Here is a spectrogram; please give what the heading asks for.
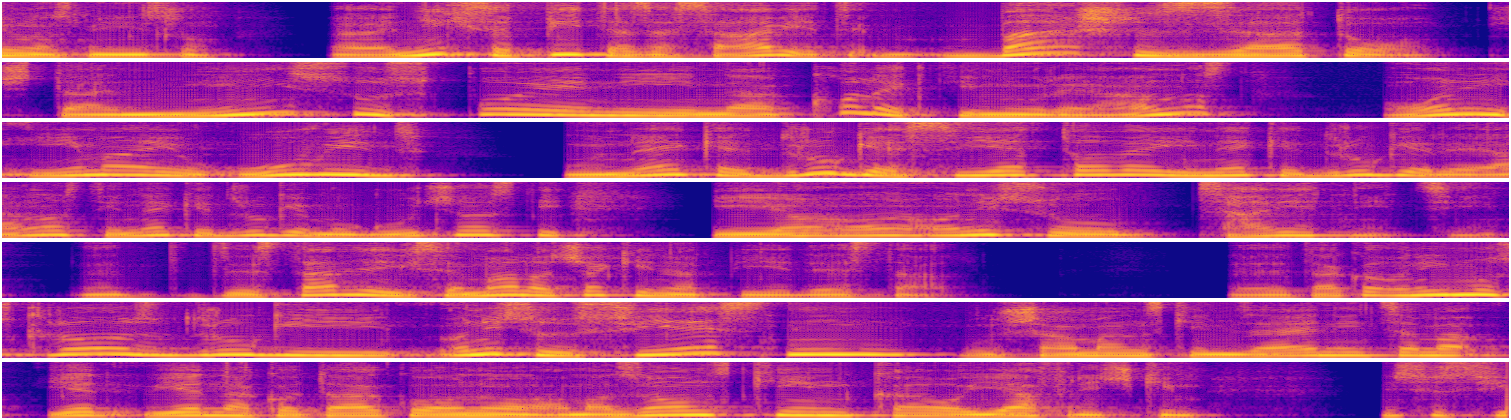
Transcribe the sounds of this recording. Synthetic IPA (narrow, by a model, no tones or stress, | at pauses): inomsmiːslu | ɲiːxse̞piːt̪azasaːʋje̞t̪baʃzat̪o̞ːʃt̪aniːsuspo̞je̞ninakʰo̞le̞kt̪iʋnuɾe̞aːlˠno̞st̪ | o̞niʔimajuʔuːʋid̪ | une̞ke̞d̪ɾuɡe̞sʋje̞t̪o̞ʋe̞ine̞ke̞d̪ɾuɡe̞ɾeaːlˠno̞st̪ineke̞d̪ɾuɡe̞mo̞ɡuːt͡ɕno̞st̪i | iooonisusaːʋjet̪nḭt̪si | st̪aʋʎajixse̞maːlo̞t͡ʃakinapied̪e̞st̪a̰l | t̪akooniimuskɾo̞ːzd̪ɾuɡio̞nisusʋjeːsniuʃamanskimzaje̞d̪nit̪samajeje̞d̪nako̞t̪ako̞ono̞amazonskimkao̞iafɾit͡ʃkim | onisus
